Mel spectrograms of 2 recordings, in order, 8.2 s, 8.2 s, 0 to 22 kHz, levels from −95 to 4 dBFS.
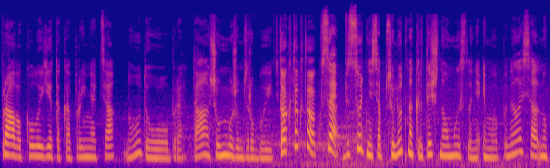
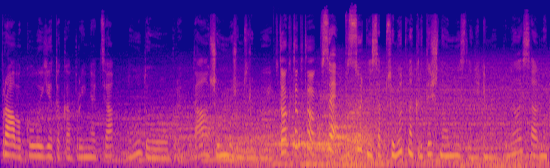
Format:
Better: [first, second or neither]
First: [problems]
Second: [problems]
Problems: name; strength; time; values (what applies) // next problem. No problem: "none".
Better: first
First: traffic noise; faint; throughout; 20 dB below the speech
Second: traffic noise; loud; throughout; 1 dB below the speech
